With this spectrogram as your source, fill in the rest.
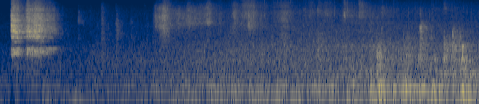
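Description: A single clattering clank of a metal cooking pot being set down, loud and close, followed by quieter rattling and kitchen shuffling, during outdoor almsgiving cooking in Jaffna, Sri Lanka.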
